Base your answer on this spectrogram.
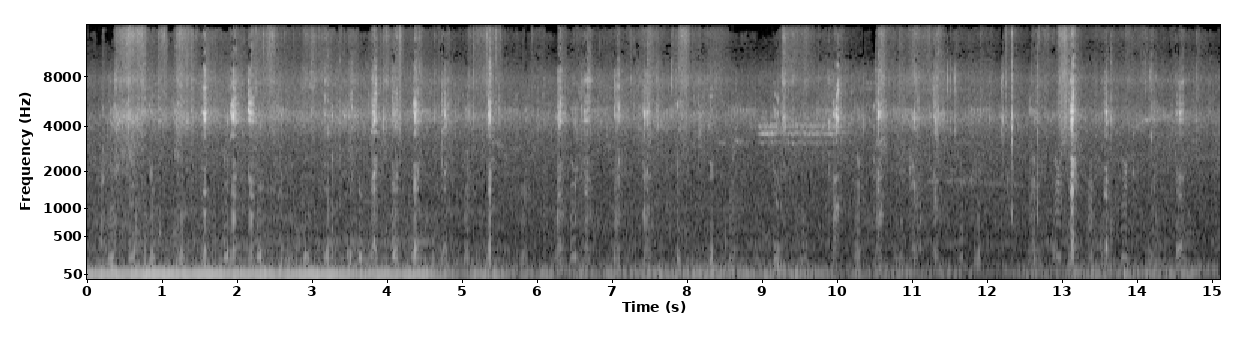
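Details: Wild boar mother delivering a litter of five piglets; steady, fairly regular short rasping grunts throughout, masked for the first few seconds by a strong low rumble that then drops away.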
